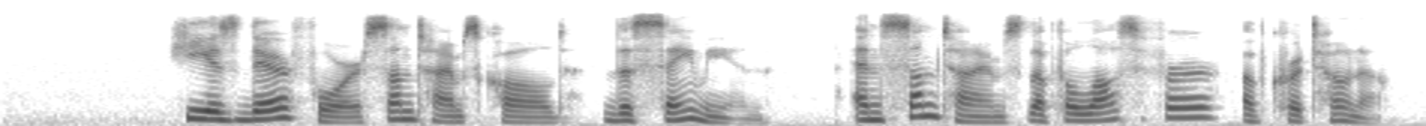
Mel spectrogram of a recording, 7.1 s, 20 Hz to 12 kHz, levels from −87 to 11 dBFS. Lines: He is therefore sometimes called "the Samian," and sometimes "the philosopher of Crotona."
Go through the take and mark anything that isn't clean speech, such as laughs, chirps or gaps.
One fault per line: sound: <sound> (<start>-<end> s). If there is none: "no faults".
no faults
